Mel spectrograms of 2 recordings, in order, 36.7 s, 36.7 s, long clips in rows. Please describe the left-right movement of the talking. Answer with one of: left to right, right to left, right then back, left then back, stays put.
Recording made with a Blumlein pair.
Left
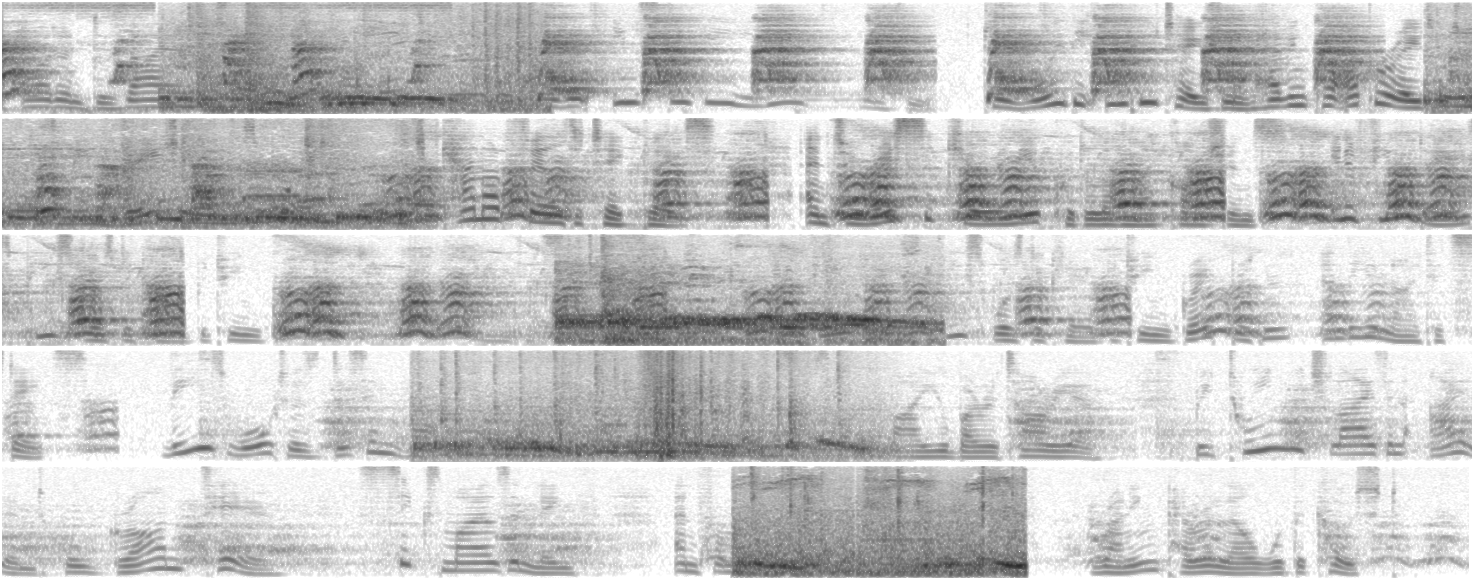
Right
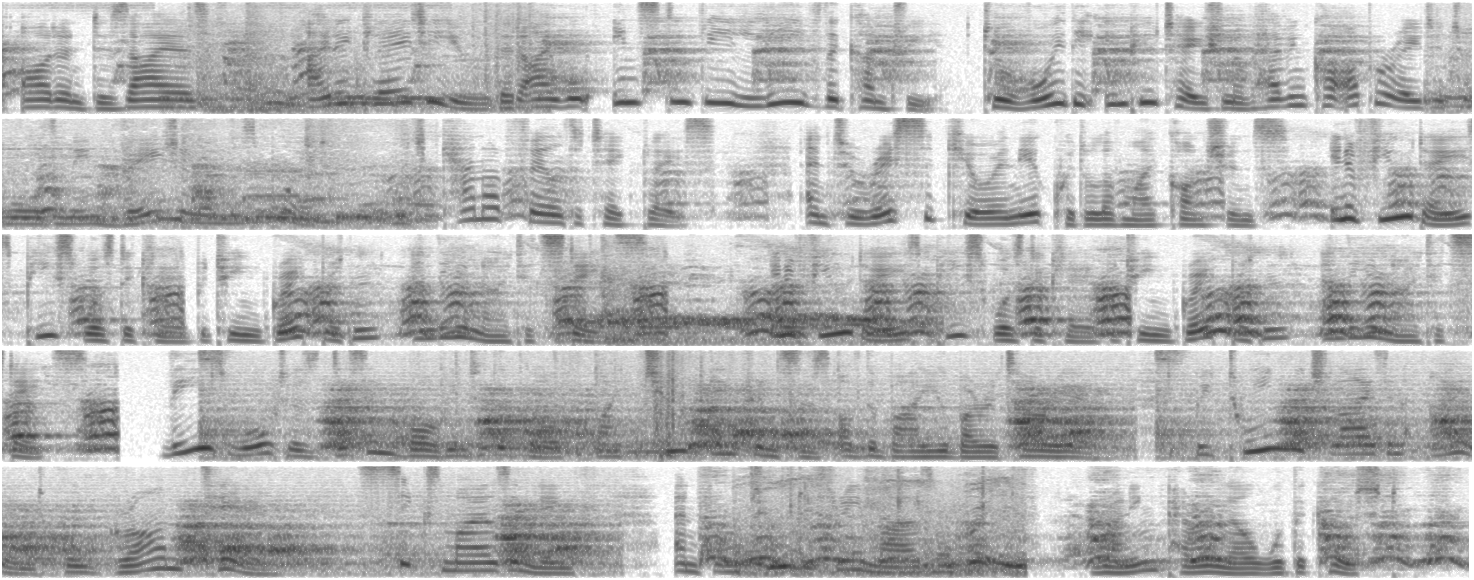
left then back.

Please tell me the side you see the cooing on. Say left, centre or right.
left.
